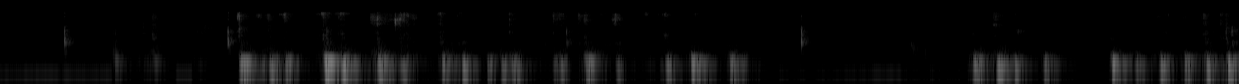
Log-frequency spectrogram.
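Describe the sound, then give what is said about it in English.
Rapid, uneven typing on a computer keyboard while searching for books, bursts of clattering keystrokes separated by brief pauses, with a few sharper clicks standing out. “I should be talking, but I'm like typing, trying to do find books.”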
